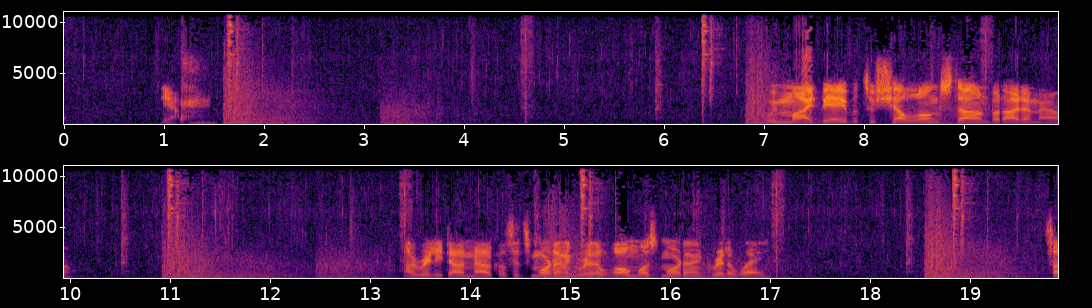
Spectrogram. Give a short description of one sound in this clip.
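A boat's cannon fires repeatedly with heavy booms.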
